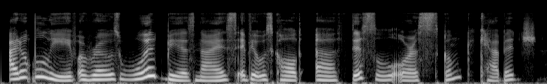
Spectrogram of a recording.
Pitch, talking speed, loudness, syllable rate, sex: 220 Hz, 210 wpm, -17 LUFS, 5.0 syllables/s, female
